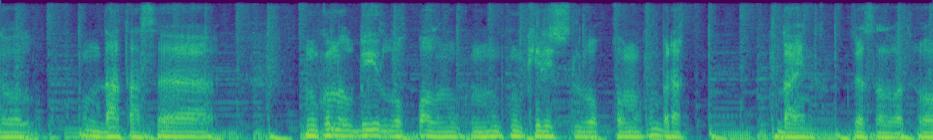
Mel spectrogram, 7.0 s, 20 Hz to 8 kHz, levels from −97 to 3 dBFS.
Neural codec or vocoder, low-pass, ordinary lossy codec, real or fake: vocoder, 44.1 kHz, 128 mel bands every 512 samples, BigVGAN v2; 7.2 kHz; none; fake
